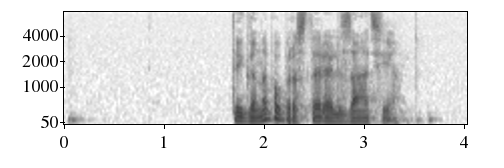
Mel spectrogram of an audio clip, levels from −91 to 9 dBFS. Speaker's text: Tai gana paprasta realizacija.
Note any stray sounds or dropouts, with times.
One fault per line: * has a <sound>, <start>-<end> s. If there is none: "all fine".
all fine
